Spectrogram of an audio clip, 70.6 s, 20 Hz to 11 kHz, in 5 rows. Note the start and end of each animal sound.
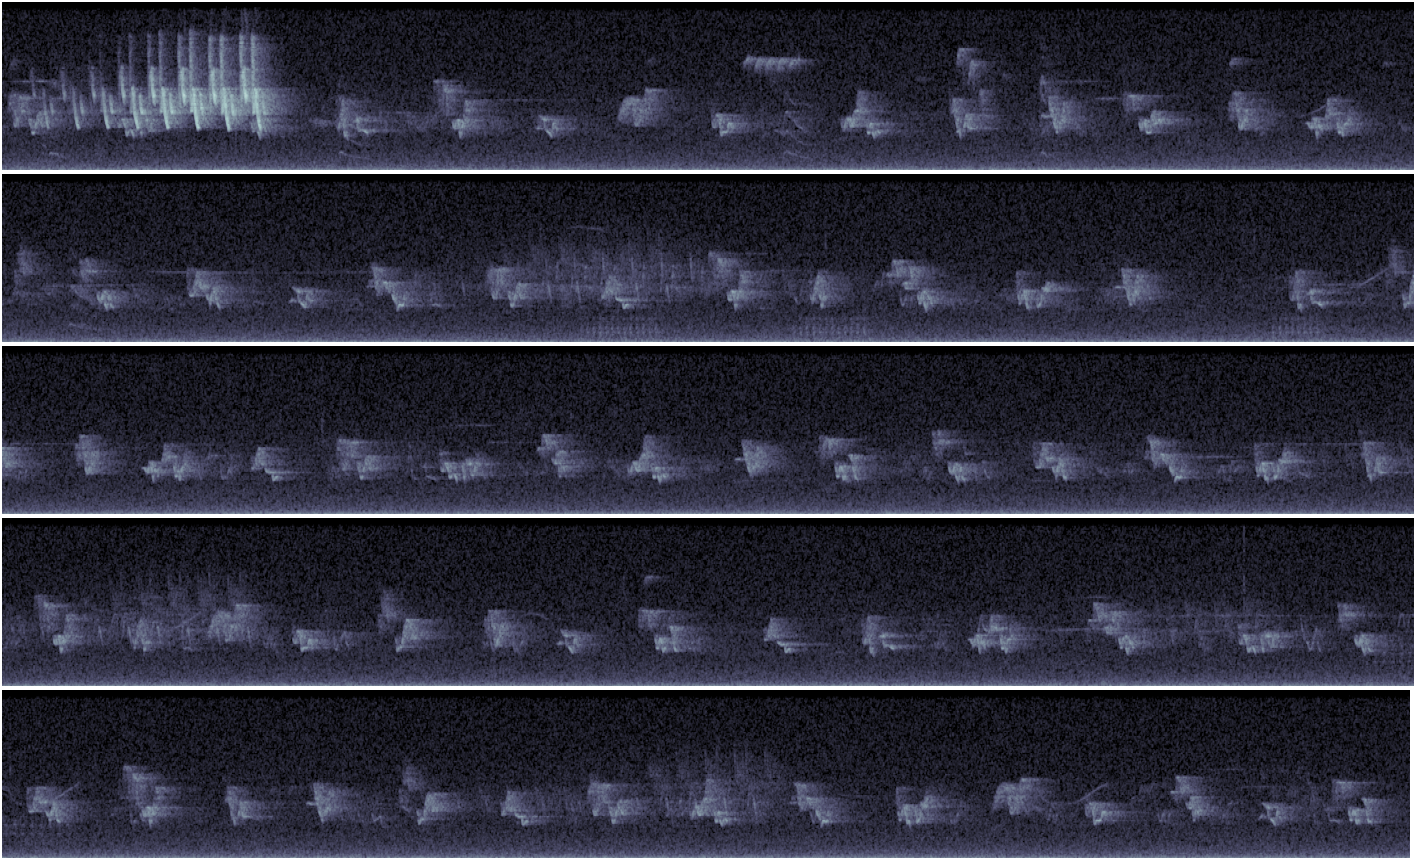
0.0s-0.8s: Black-throated Green Warbler (Setophaga virens)
0.2s-2.9s: Ovenbird (Seiurus aurocapilla)
1.0s-59.9s: Red-eyed Vireo (Vireo olivaceus)
7.3s-8.2s: Black-capped Chickadee (Poecile atricapillus)
7.7s-8.1s: Yellow-bellied Sapsucker (Sphyrapicus varius)
9.5s-10.0s: Black-capped Chickadee (Poecile atricapillus)
10.3s-11.8s: Yellow-bellied Sapsucker (Sphyrapicus varius)
15.5s-18.4s: White-throated Sparrow (Zonotrichia albicollis)
19.0s-21.4s: Ovenbird (Seiurus aurocapilla)
27.1s-29.4s: White-throated Sparrow (Zonotrichia albicollis)
39.7s-42.4s: White-throated Sparrow (Zonotrichia albicollis)
42.8s-45.2s: Ovenbird (Seiurus aurocapilla)
52.7s-56.6s: White-throated Sparrow (Zonotrichia albicollis)
60.3s-70.3s: Red-eyed Vireo (Vireo olivaceus)
62.5s-64.4s: Ovenbird (Seiurus aurocapilla)
66.3s-67.6s: Eastern Wood-Pewee (Contopus virens)

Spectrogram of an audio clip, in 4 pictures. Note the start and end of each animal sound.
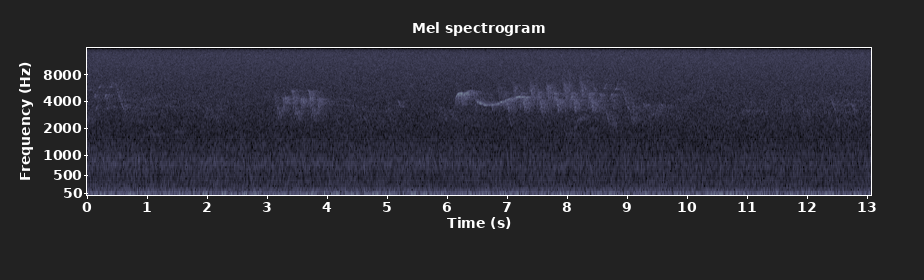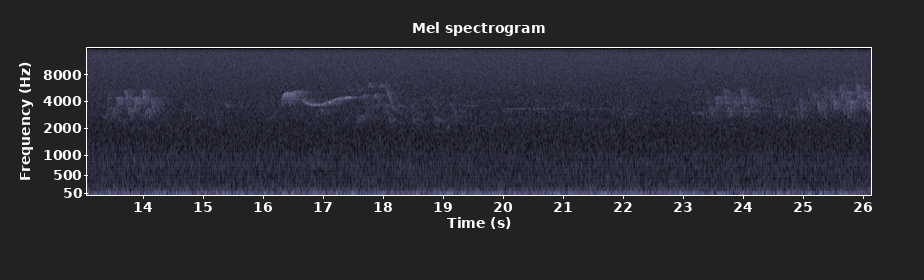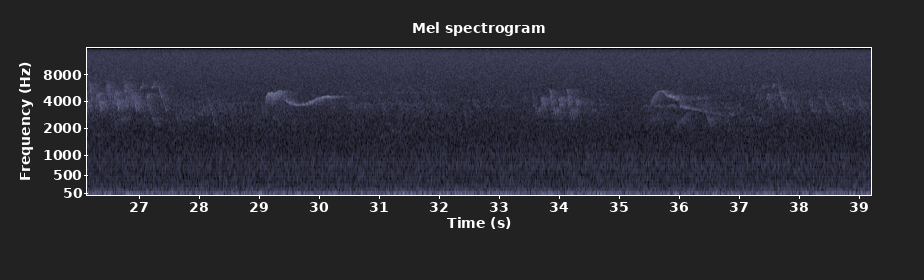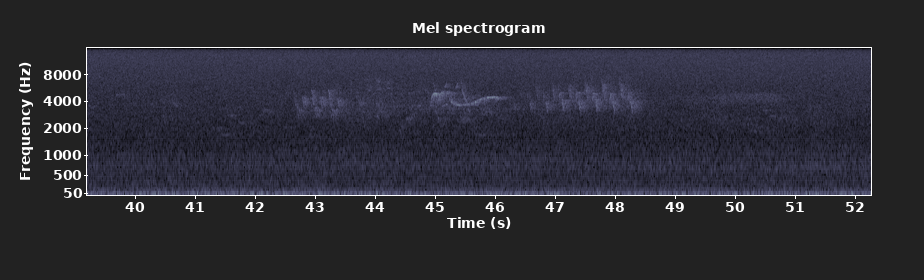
0.0s-0.5s: Scarlet Tanager (Piranga olivacea)
0.0s-0.8s: Chestnut-sided Warbler (Setophaga pensylvanica)
2.9s-4.2s: Mourning Warbler (Geothlypis philadelphia)
5.9s-7.3s: Eastern Wood-Pewee (Contopus virens)
6.6s-8.4s: Ovenbird (Seiurus aurocapilla)
8.2s-9.3s: Chestnut-sided Warbler (Setophaga pensylvanica)
10.7s-13.0s: Ovenbird (Seiurus aurocapilla)
13.3s-14.3s: Mourning Warbler (Geothlypis philadelphia)
16.1s-17.5s: Eastern Wood-Pewee (Contopus virens)
17.2s-19.5s: Scarlet Tanager (Piranga olivacea)
17.2s-18.4s: Chestnut-sided Warbler (Setophaga pensylvanica)
19.6s-22.8s: White-throated Sparrow (Zonotrichia albicollis)
23.1s-24.3s: Mourning Warbler (Geothlypis philadelphia)
24.8s-26.9s: Ovenbird (Seiurus aurocapilla)
26.8s-27.6s: Chestnut-sided Warbler (Setophaga pensylvanica)
27.2s-29.1s: Ovenbird (Seiurus aurocapilla)
29.0s-30.4s: Eastern Wood-Pewee (Contopus virens)
30.3s-32.3s: Ovenbird (Seiurus aurocapilla)
33.4s-34.5s: Mourning Warbler (Geothlypis philadelphia)
35.3s-36.4s: Eastern Wood-Pewee (Contopus virens)
35.8s-37.4s: Scarlet Tanager (Piranga olivacea)
37.0s-37.9s: Chestnut-sided Warbler (Setophaga pensylvanica)
37.4s-39.3s: Ovenbird (Seiurus aurocapilla)
42.6s-43.6s: Mourning Warbler (Geothlypis philadelphia)
44.6s-45.6s: Chestnut-sided Warbler (Setophaga pensylvanica)
44.7s-46.4s: Eastern Wood-Pewee (Contopus virens)
46.1s-48.6s: Ovenbird (Seiurus aurocapilla)
49.1s-50.9s: Pine Warbler (Setophaga pinus)

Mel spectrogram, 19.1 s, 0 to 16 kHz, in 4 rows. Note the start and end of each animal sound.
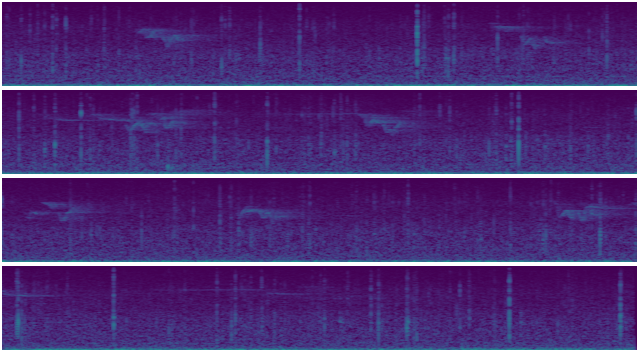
0.0s-7.9s: Red-eyed Vireo (Vireo olivaceus)
4.9s-6.4s: Black-throated Blue Warbler (Setophaga caerulescens)
6.6s-8.1s: Black-throated Green Warbler (Setophaga virens)
9.6s-14.2s: Red-eyed Vireo (Vireo olivaceus)
13.5s-14.8s: Black-throated Blue Warbler (Setophaga caerulescens)
15.3s-16.9s: Black-throated Green Warbler (Setophaga virens)

